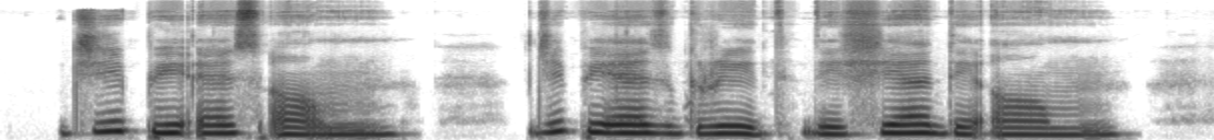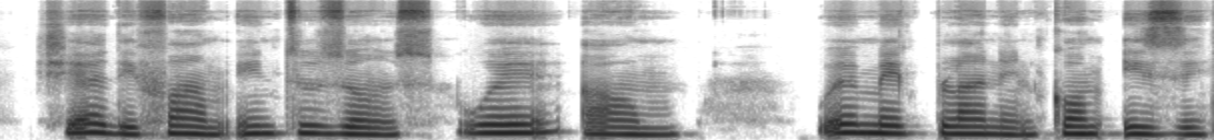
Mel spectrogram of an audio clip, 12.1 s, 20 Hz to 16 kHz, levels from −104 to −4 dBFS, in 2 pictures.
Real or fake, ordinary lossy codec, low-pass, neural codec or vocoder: real; Opus, 32 kbps; 14.4 kHz; none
